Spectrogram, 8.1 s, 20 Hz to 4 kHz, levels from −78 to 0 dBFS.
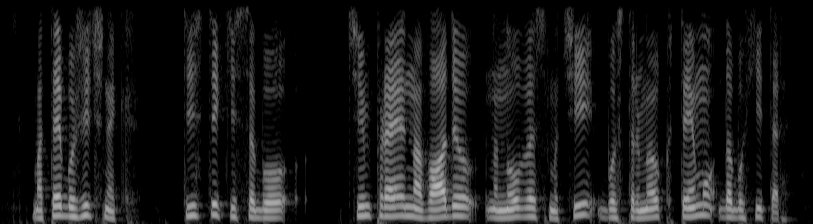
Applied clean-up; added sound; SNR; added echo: none; none; none; none.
